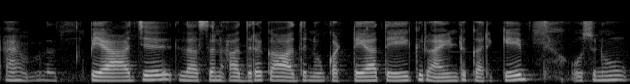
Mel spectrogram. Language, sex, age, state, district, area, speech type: Punjabi, female, 18-30, Punjab, Shaheed Bhagat Singh Nagar, rural, spontaneous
